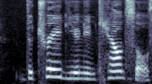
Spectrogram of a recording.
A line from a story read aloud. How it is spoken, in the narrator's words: Sabina answered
